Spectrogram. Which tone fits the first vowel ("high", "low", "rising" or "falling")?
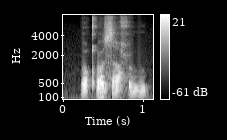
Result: low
